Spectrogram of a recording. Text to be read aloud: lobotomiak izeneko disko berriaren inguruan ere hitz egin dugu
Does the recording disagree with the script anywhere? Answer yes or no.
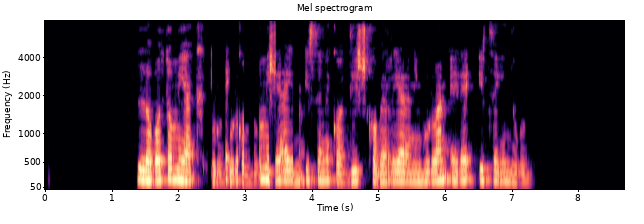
yes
